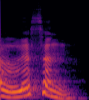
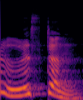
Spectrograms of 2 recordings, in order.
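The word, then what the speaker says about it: listen: Next है आपका लिसन, इसको बच्चे बोलते हैं लिस्टन, लिस्टन नहीं पढ़ते हम, इसको लिसन पढ़ते हैं, इसमें टी जो है वो साइलेंट है, इसका मतलब होता है सुनना, ठीक है।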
